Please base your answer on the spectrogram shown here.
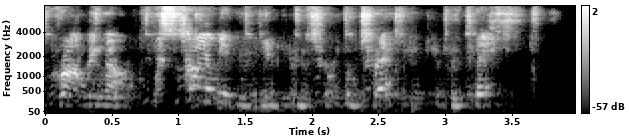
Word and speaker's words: Utrecht: How do you say it? I know it's not bad. Utrecht. That's it. That's the one. That's the official pronunciation.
